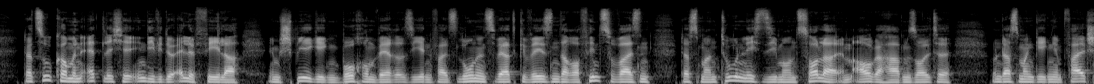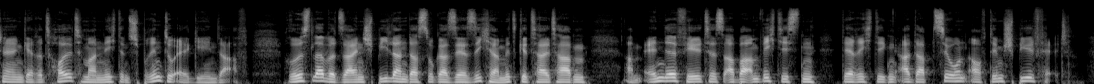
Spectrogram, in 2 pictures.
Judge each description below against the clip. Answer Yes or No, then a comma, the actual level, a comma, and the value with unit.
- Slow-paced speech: No, average, 165 wpm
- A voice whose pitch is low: Yes, low, 120 Hz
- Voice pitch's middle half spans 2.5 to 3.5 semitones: Yes, average, 2.9 semitones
